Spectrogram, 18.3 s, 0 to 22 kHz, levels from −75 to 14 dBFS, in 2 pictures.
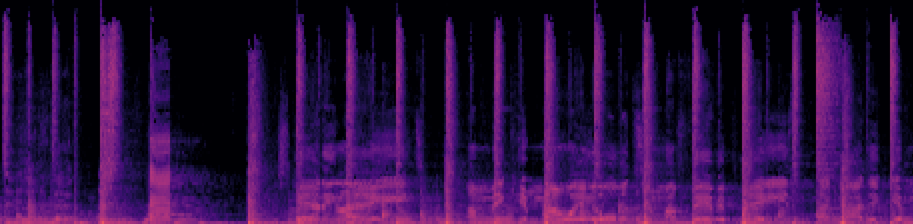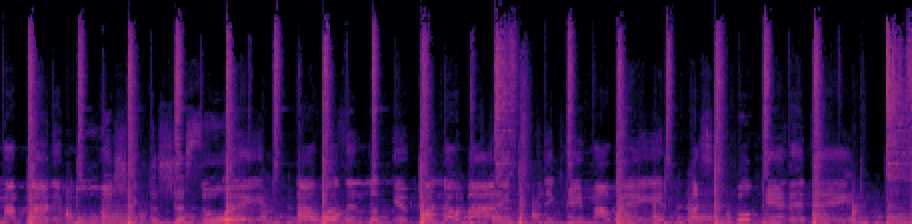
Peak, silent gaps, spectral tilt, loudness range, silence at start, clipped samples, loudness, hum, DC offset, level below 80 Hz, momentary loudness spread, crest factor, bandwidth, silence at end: -6 dBFS; none; -3.5 dB/octave; 1 LU; 0 s; under 0.1%; -29 LUFS; none; under 0.1%; -46 dBFS; 6 LU; 24 dB; over 20 kHz; 0 s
